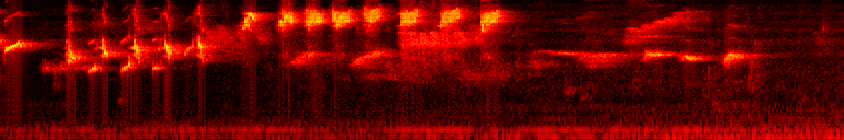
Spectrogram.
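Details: Orange-headed thrush singing at home in Singaraja, North Bali: a fast chattering series of whistled notes, then high ringing repeated notes and softer trailing whistles, with a faint hum behind.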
